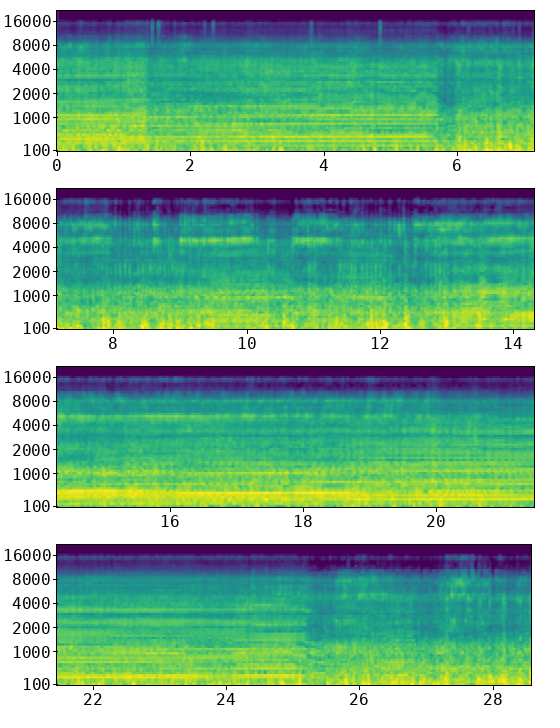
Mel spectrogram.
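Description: Yamaha RX-King two-stroke motorcycle engine under way, its pitch rising slowly as it pulls for about six seconds. A noisier stretch follows where the engine tone fades, then a second long, slow rise in pitch of about eleven seconds that breaks off near the end.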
